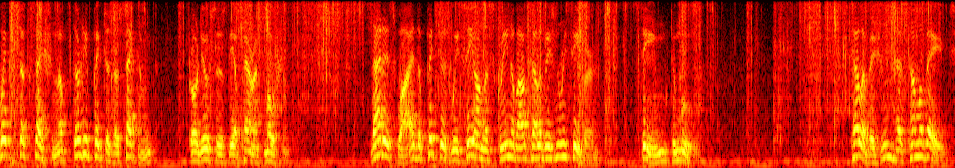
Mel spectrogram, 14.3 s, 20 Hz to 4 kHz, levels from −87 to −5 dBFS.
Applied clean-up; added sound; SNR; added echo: none; Crumpling, crinkling; 14 dB; none.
